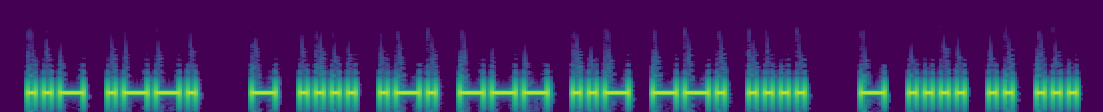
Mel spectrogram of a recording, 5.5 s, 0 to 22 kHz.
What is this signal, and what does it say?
Morse code, heard as a keyed tone, about 30 wpm, 700 Hz. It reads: UP THROUGH THIS
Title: Sentences from Top 1000 Words - Review Part 2 - 30wpm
